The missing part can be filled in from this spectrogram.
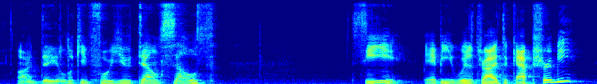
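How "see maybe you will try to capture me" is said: awful, laid-on put-on Spanish accent. Voicing the Mexicali Kid answering a challenger, bad Spanish accent. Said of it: "my Spanish accent is awful".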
